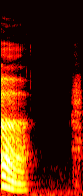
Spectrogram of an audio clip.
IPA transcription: ɜː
